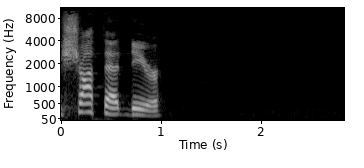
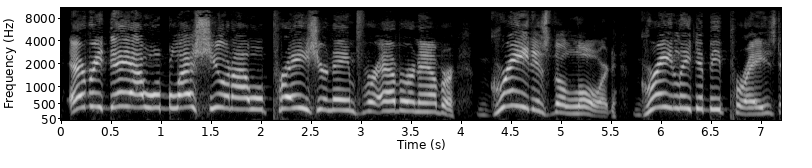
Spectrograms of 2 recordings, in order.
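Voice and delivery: full-voiced pulpit scripture reading; preached scripture reading; 3 semitones higher than usual. Real, not acted. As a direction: read it out like a preacher lifting the room. Reading psalm at full force.

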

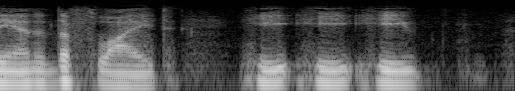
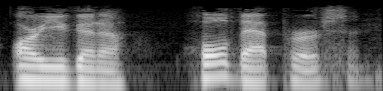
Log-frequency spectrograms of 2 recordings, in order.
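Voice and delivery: normal talking voice

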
